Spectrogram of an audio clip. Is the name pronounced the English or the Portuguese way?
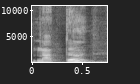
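Portuguese. The name is said with Portuguese pronunciation. "a gente geralmente pronuncia Nathan em português"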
